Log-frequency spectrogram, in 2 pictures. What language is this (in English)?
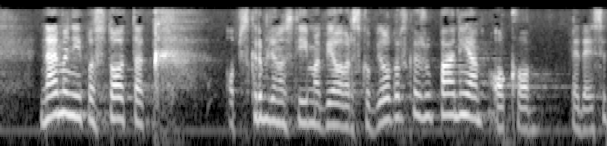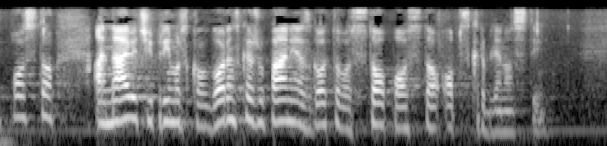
Croatian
